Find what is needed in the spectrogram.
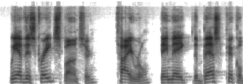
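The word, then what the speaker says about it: Tyrol: It's Tyrell Pickle Ball Shoes. You spell it T Y R O L. Tyrell Pickle Ball Shoes.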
